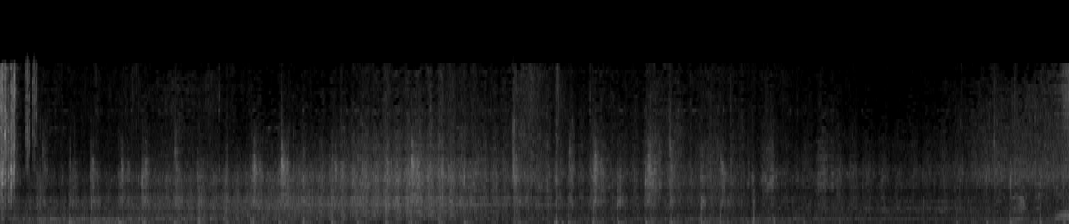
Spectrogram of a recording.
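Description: Footsteps run quickly over metal and concrete.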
